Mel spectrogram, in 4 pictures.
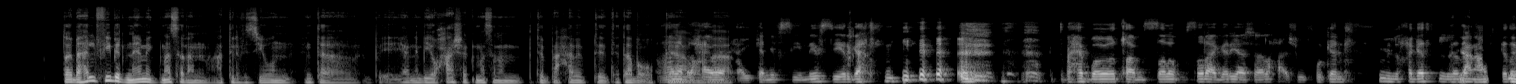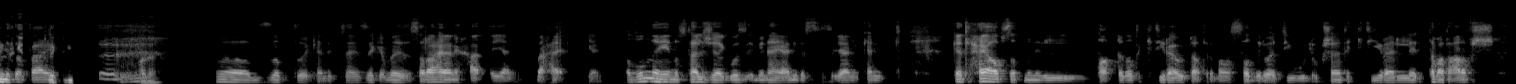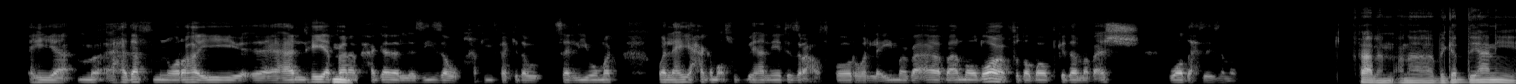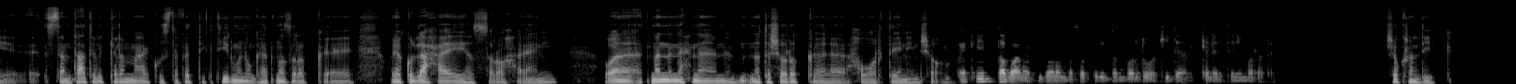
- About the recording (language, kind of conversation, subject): Arabic, podcast, إزاي اتغيّرت عاداتنا في الفرجة على التلفزيون بعد ما ظهرت منصات البث؟
- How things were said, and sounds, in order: tapping; other background noise; giggle; laugh; laughing while speaking: "من الحاجات اللي أنا مفتقدها جدًا في حياتي"; unintelligible speech; in English: "Nostalgia"; in English: "والأوبشنات"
